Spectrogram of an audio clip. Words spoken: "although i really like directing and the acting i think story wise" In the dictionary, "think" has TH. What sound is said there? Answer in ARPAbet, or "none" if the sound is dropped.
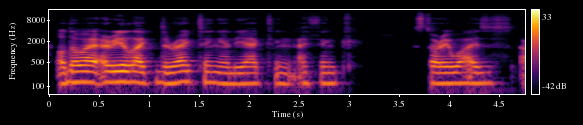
TH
